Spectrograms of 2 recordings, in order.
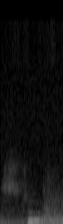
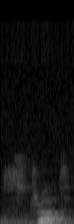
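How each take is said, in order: First: The vowel sounds like the vowel in good. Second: The vowel is a stressed schwa. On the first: "a vowel like the uh of good" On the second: "you get a stressed schwa, thus"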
